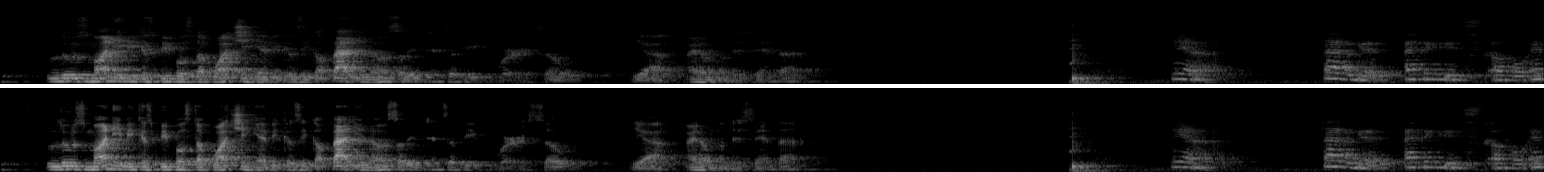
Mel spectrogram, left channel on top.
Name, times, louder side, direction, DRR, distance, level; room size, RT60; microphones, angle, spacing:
voice 1, 0.5-5.6 6.3-8.0, right 3 dB, 85° right, 5 dB, 0.4 m, -37 dB
voice 2, 10.7-11.2 11.7-12.2 13.2-15.4, equal, 10° right, -3 dB, 0.4 m, -43 dB
2.7 x 2.6 x 2.5 m, 1.2 s
head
